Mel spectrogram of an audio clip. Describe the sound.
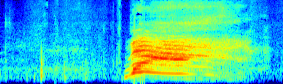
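A person voices a loud, drawn-out lion's roar for a lion in a story set in a library, one sustained rough bellow of nearly two seconds that swells quickly and slowly fades, after a moment of near silence.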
